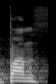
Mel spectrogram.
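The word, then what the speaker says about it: Pin: И, в частности, был француз такой, Пан, пишется P-I-N, ну, P-I-N.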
